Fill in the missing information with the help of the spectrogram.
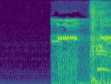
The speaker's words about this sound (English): I'm all about the crickets.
